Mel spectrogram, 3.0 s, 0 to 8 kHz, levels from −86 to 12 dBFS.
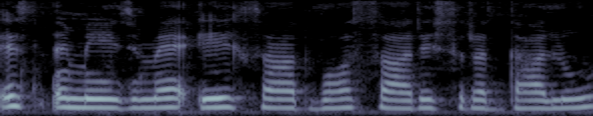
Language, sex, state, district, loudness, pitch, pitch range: Hindi, female, Bihar, Gopalganj, -29 LUFS, 225 Hz, 215-230 Hz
